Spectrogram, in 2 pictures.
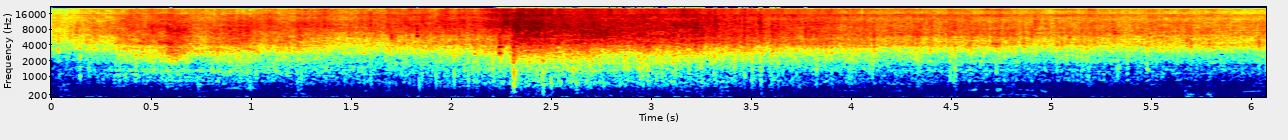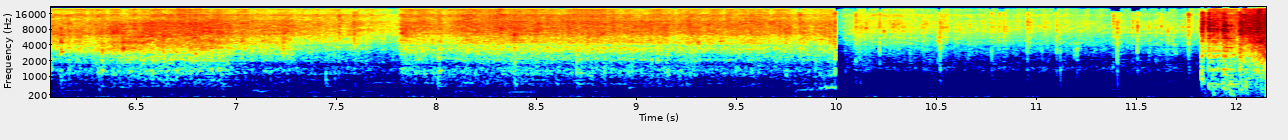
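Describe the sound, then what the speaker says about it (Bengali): Fish sizzle steadily in hot oil in a pan, a loud continuous frying hiss with stirring bursts and brief gaps, close up with no talking. "ভাজা হয়েছে মাছগুলো"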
